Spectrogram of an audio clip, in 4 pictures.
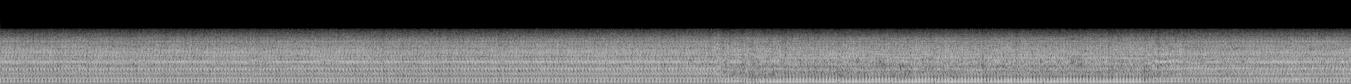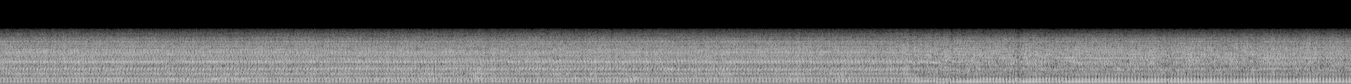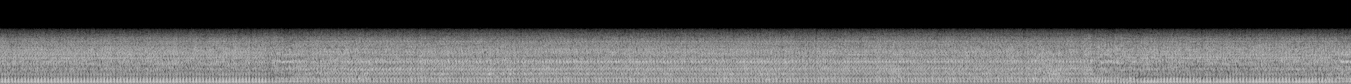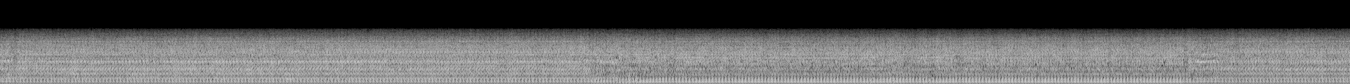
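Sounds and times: pressure washer engine running: 0.0 - 54.0.

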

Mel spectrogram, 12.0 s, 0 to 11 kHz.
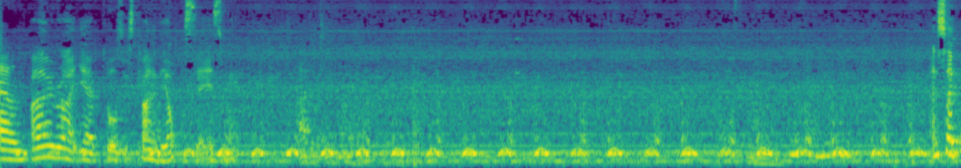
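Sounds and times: printer stepper motors whining: 0.0 - 12.0.

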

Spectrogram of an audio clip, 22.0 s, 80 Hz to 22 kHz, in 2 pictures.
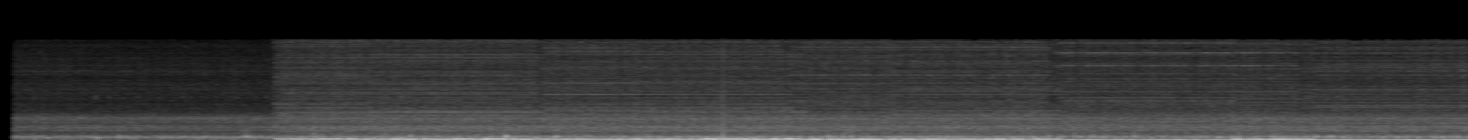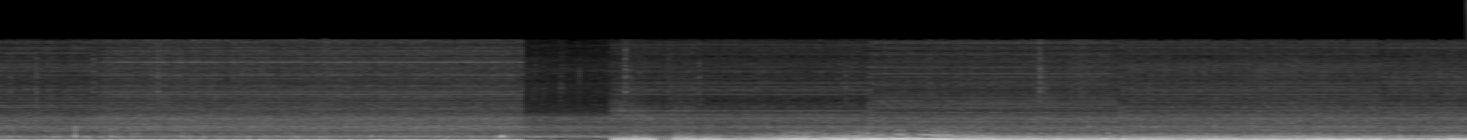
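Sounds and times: droning electronic music: 2.1 - 22.0.

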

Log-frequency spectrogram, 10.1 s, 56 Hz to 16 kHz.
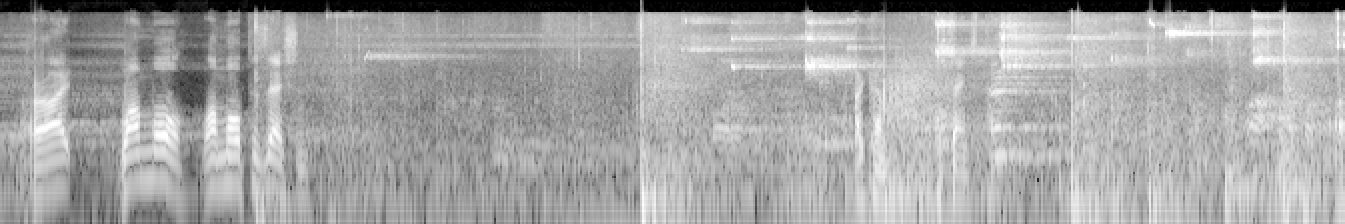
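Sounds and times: sneakers squeaking: 1.9 - 10.0
basketball bouncing on gym floor: 4.8 - 5.2, 6.5 - 10.0.

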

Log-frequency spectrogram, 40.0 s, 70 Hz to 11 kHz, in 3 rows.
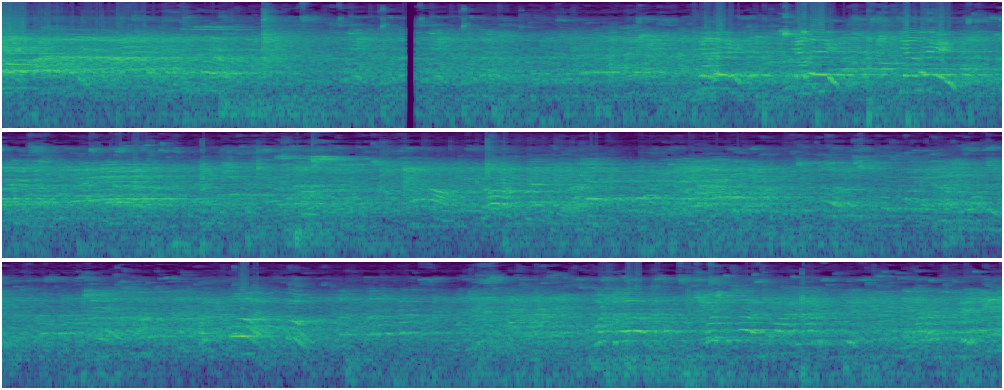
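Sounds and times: players calling out: 0.0 - 40.0
sneakers squeaking: 0.0 - 40.0
basketball bouncing: 11.4 - 12.2, 34.7 - 36.4, 37.3 - 38.5.

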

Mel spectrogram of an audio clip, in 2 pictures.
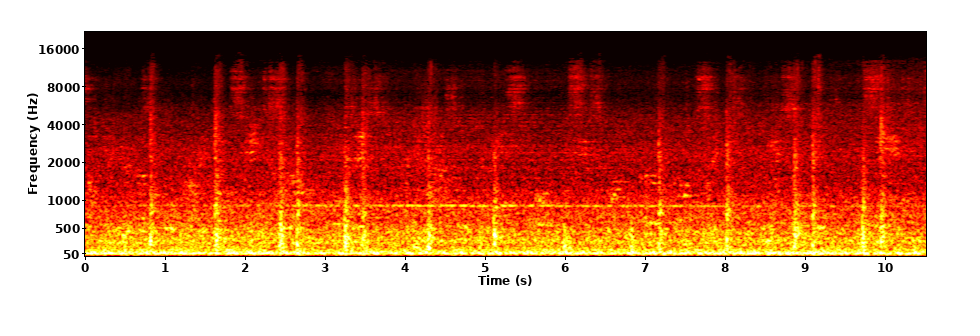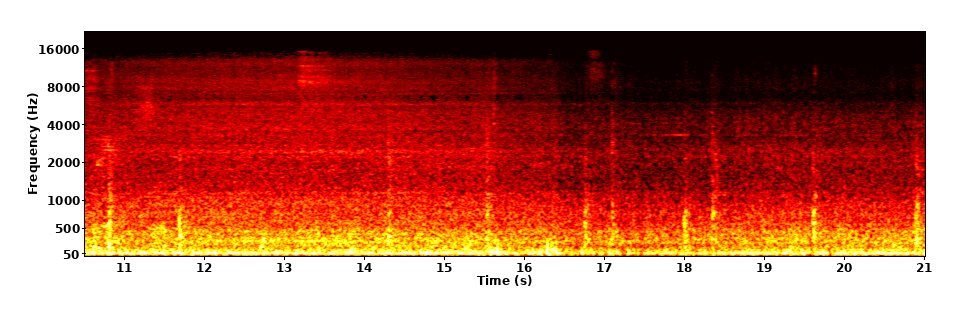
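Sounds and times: train low rumble: 0.0 - 21.0.

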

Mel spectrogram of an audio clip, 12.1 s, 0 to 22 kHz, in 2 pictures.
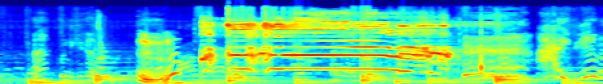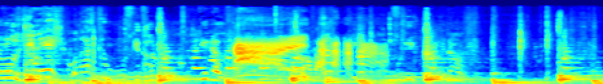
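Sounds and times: rooster crowing: 2.0 - 4.7.

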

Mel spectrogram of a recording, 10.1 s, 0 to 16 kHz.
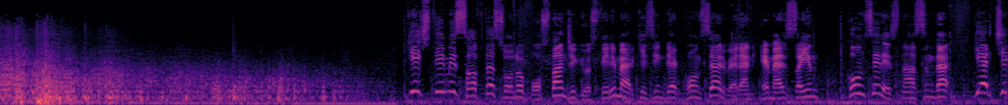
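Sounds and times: loud boom with long rumble: 0.0 - 4.1.

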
